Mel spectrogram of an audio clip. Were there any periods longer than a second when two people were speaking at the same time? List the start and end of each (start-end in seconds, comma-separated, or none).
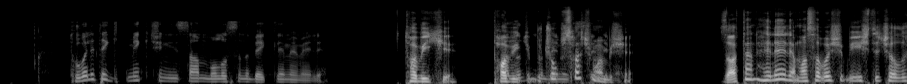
5.0-6.2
